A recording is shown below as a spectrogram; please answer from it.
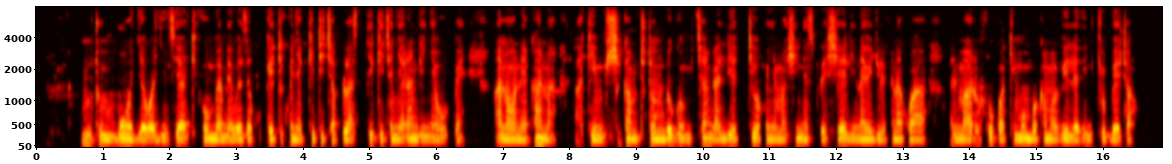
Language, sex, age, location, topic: Swahili, male, 18-24, Kisii, health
